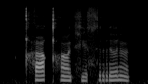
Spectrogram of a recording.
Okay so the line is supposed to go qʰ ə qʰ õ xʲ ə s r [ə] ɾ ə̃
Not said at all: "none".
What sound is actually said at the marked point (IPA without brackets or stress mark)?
ə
